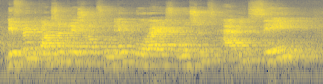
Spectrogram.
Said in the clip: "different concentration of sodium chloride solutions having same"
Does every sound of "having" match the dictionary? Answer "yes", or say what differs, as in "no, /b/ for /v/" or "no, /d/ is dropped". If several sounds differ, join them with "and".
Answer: no, /b/ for /v/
